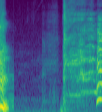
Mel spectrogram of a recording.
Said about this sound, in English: Not coughing too much. Oh yeah. I thought that was like the thing these days was coughing.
